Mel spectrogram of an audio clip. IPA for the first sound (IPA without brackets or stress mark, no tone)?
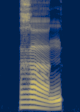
ɣ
